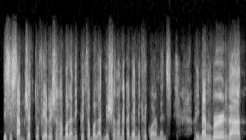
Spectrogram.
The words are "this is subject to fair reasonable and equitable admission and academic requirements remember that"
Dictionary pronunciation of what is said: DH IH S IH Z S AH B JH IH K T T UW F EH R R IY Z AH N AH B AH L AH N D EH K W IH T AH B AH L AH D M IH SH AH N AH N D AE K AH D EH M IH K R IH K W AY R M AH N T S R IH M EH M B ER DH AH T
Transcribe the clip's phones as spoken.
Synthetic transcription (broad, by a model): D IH S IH S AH B JH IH K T T UW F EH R R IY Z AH N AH B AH L AH N D EH K W IH T AH B AH L AH D M IH SH AH N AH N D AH K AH D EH M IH K R IH K W AY R M AH N T S R IH M EH M B ER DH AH T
